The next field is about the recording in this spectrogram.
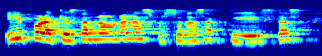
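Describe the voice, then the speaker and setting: A woman's voice: high-pitched, fast, fairly bright tone. A woman with a Costa Rican accent giving an informal explanatory presentation over an online call. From Costa Rica. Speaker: presenter, climate activist. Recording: dull, echoey online call audio.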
